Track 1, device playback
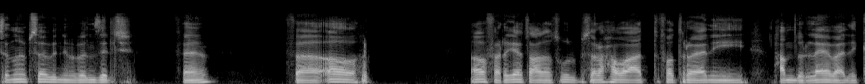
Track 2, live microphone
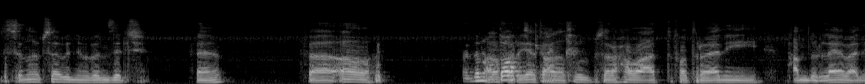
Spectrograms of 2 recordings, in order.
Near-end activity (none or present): present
